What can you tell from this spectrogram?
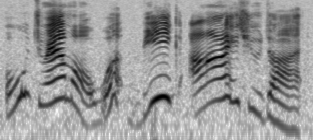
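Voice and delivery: put-on high, loud little-girl wonder; slightly scared storybook girl. A narrator's reading. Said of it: "she's kinda scared a little".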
